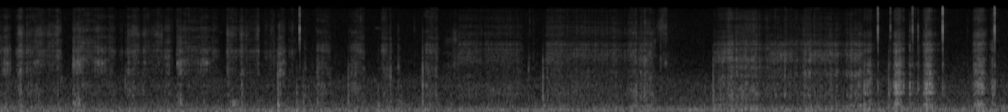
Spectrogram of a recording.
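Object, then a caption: Waxy oil pastel layer on a paper page. A fine pen tip scratches and stipples texture into a waxy oil pastel coating on a sketchbook page resting on a solid, flat surface, recorded close-up. Soft, continuous scratching with a low rumble runs throughout, broken by short dry taps. Sharper, brighter pecks cluster toward the end.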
